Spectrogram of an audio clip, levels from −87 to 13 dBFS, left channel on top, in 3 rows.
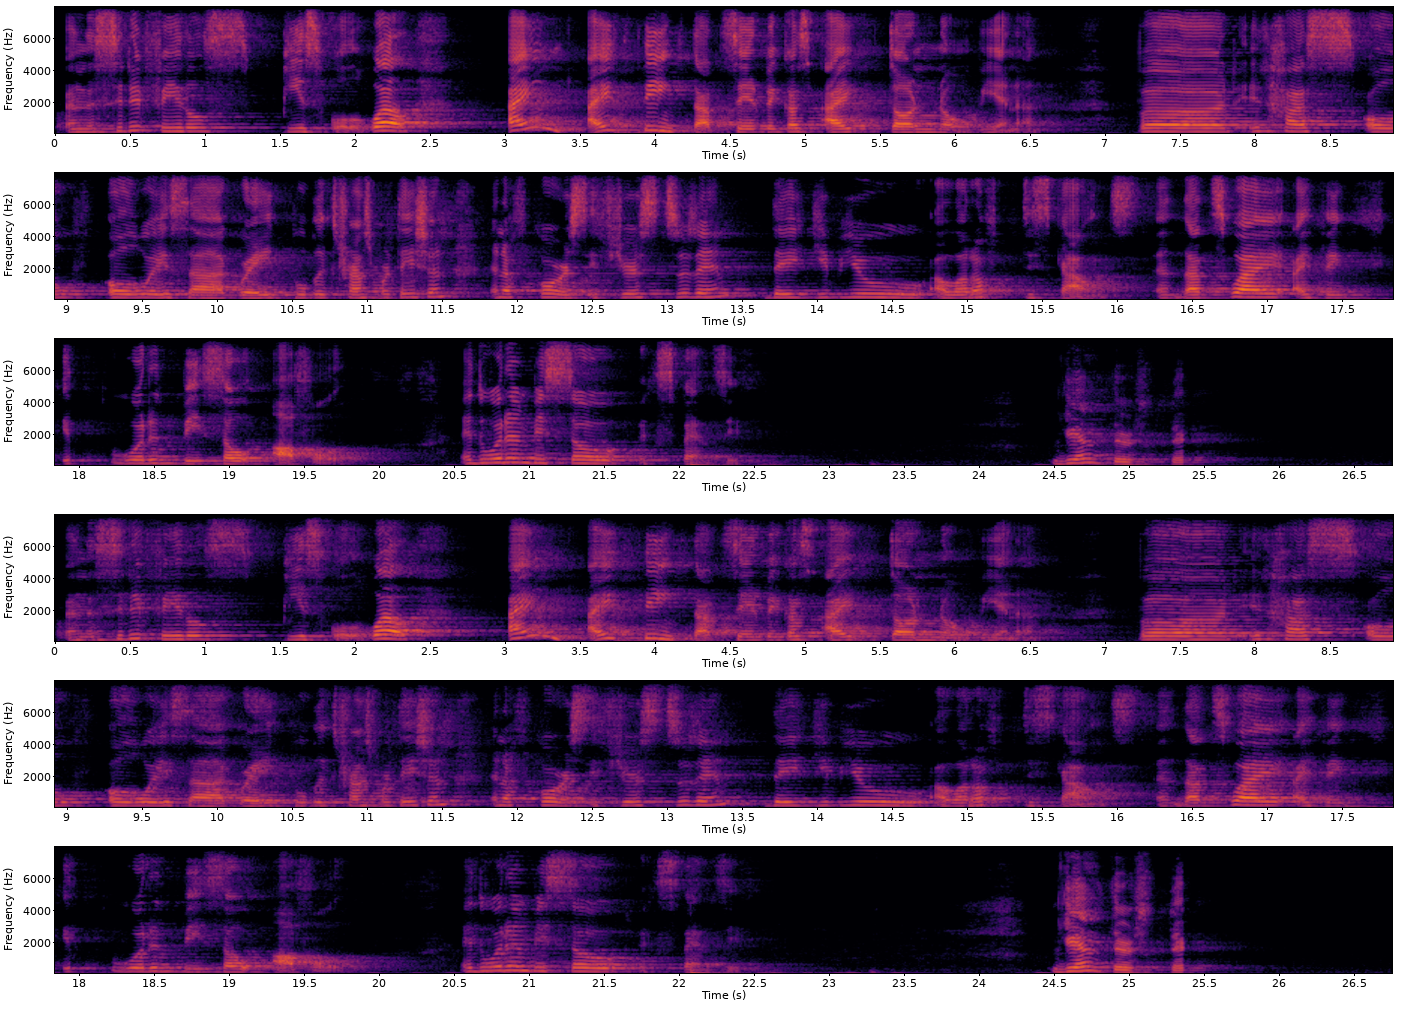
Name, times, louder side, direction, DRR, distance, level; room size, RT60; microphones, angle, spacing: voice 1, 0.1-2.6 3.0-6.5 7.2-17.5 18.2-19.8 20.6-22.4, left 3 dB, 70° left, 5 dB, 1.8 m, -29 dB
voice 2, 24.5-25.4, right 5 dB, 60° right, 13 dB, 0.6 m, -30 dB
24.5 x 22.5 x 6.9 m, 1.4 s
head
